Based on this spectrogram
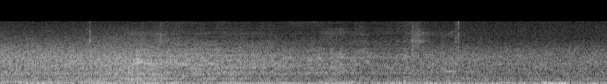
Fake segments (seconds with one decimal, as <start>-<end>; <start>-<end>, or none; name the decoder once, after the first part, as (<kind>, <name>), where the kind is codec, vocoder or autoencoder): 1.3-4.2 (codec, SNAC)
